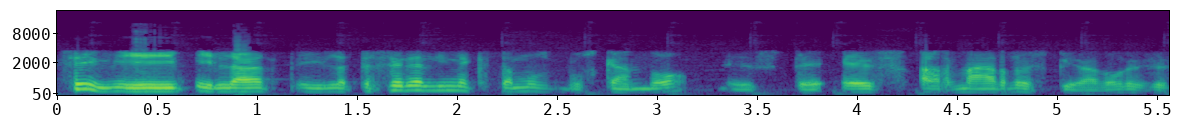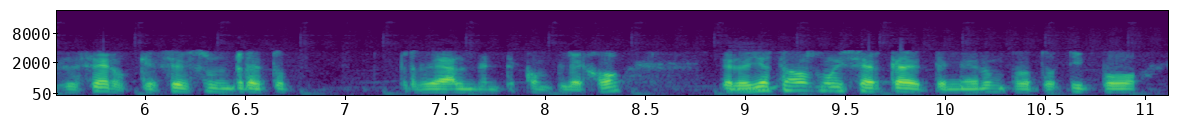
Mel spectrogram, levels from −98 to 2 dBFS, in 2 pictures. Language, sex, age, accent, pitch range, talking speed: Spanish, male, 50-69, Mexican, 110-145 Hz, 180 wpm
